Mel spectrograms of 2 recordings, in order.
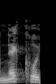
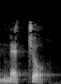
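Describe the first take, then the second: First: The name is said with a k sound. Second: The name is said with a ch sound. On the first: The speaker calls it right. "If it came to Neko" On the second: The speaker calls it wrong. "you never say Necho"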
